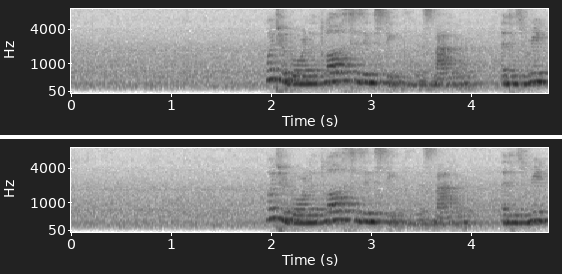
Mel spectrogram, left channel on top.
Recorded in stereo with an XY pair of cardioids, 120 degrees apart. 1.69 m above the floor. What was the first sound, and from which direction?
A woman speaking, 45° left.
